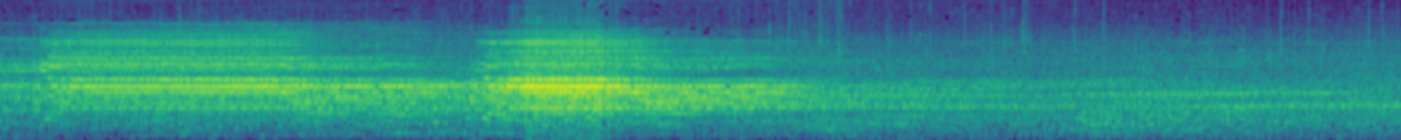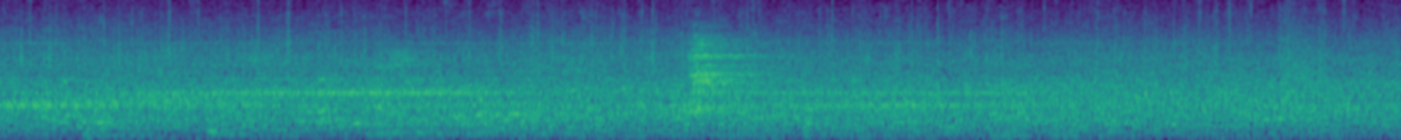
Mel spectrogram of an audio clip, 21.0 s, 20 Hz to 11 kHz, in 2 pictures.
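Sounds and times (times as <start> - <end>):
train clicking on track: 0.0 - 21.0
model train horn: 0.3 - 7.0.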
